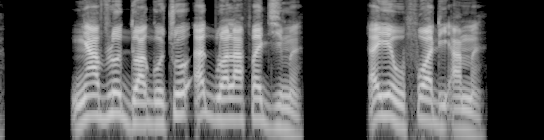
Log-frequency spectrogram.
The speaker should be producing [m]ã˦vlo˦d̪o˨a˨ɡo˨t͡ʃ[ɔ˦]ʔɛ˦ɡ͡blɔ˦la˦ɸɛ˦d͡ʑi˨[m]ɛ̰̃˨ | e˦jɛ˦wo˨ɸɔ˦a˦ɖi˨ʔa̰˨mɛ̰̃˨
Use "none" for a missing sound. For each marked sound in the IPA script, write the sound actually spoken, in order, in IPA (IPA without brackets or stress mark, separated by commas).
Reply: ɲ, o˦, m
